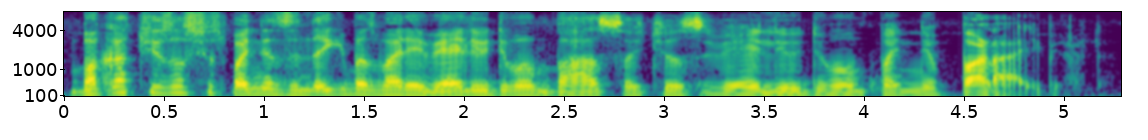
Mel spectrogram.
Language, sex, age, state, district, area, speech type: Kashmiri, male, 18-30, Jammu and Kashmir, Pulwama, urban, spontaneous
